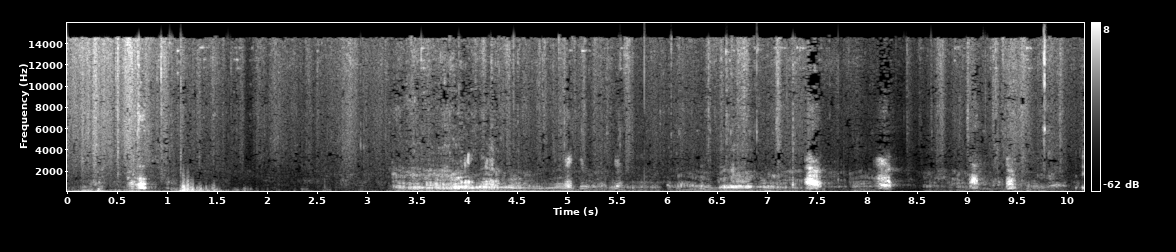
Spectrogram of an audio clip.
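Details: Rough play among four dogs on Thanksgiving Day 2018, Renascence Bulldogge puppies Rekkr and Magi, Blue Bay Shepherd Kurgan and German Shepherd Lobo: a sustained growl runs for several seconds, followed by a string of sharp, separate barks and yips.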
